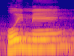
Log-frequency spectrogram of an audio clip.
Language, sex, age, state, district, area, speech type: Maithili, male, 30-45, Bihar, Madhubani, rural, spontaneous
